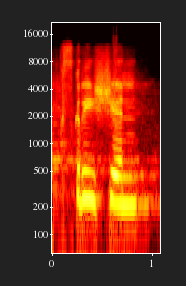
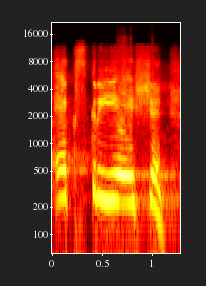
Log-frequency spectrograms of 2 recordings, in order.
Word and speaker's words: excretion: Excretion, not excreation. See, when you are pronouncing it as excretion, A should be there, isn't it? Is there any A is there in the spelling? No, ma'am. No, ma'am. No. So, what it is? Excretion. Okay? Excretion. Excretion. Creation. Don't pronounce it as creation. A is not present.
